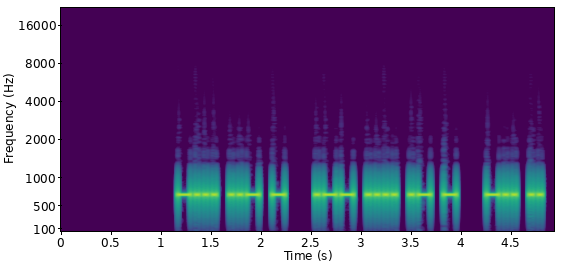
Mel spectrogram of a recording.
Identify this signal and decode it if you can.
Morse code, heard as a keyed tone, about 28 wpm, 700 Hz. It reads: BUT WHAT DI
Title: Sentences from Top 100 Words and Abbreviations 28wpm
